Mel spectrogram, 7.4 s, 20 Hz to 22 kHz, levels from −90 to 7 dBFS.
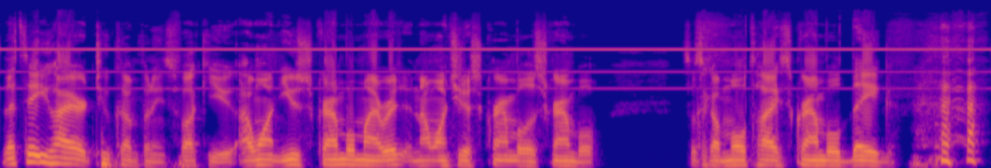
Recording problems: high-pitched whine; noticeable; throughout; 6.5 kHz, 10 dB below the speech

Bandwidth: 17 kHz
